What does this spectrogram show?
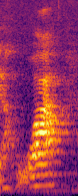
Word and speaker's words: Yahuwah: the closest would be the correct pronunciation of that would be Yahuwah.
